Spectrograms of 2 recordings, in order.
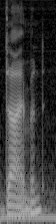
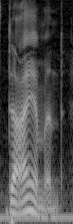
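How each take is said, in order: First: The middle a vowel is dropped or blurred. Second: The middle a vowel is clearly pronounced. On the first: The speaker calls it wrong. "It's not Diamond" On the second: The speaker calls it right. "You hear the A in Diamond"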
